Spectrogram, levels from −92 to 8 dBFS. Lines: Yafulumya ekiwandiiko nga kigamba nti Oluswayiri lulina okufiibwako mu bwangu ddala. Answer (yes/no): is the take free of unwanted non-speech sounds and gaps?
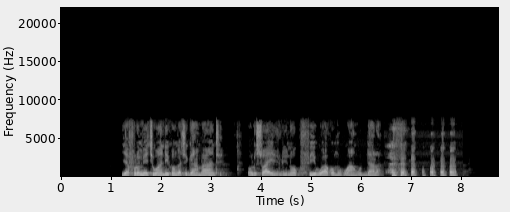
no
